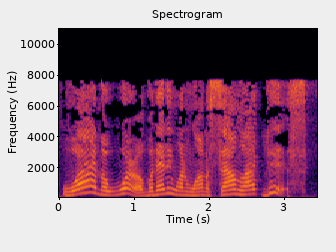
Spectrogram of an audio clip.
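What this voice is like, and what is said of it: Imitated thick Southern Tennessee drawl. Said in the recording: “she makes no attempt to hide her drawl, which is thick as molasses ... That's just my attempt to imitate her”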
